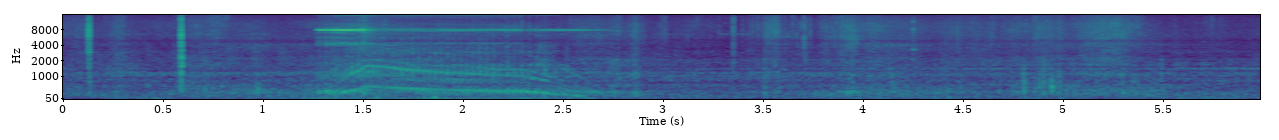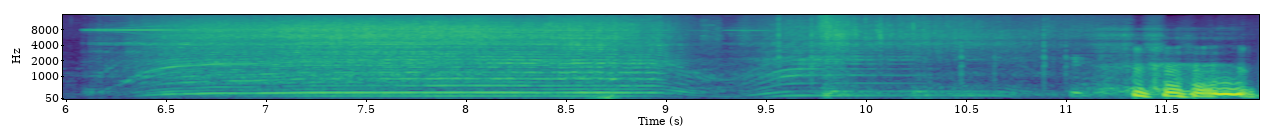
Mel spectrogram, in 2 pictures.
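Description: Small electric motor and propeller of a cardboard RC plane: a short blip with falling pitch about a second in, then about six seconds in it spins up suddenly to a steady whine at reduced throttle for a hand launch, and drops away after about three seconds. A louder, irregular burst follows near the end.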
